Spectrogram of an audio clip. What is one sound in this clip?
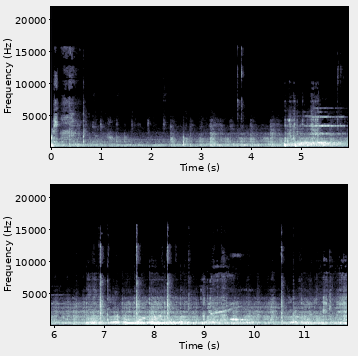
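Video game music plays through a small speaker.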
